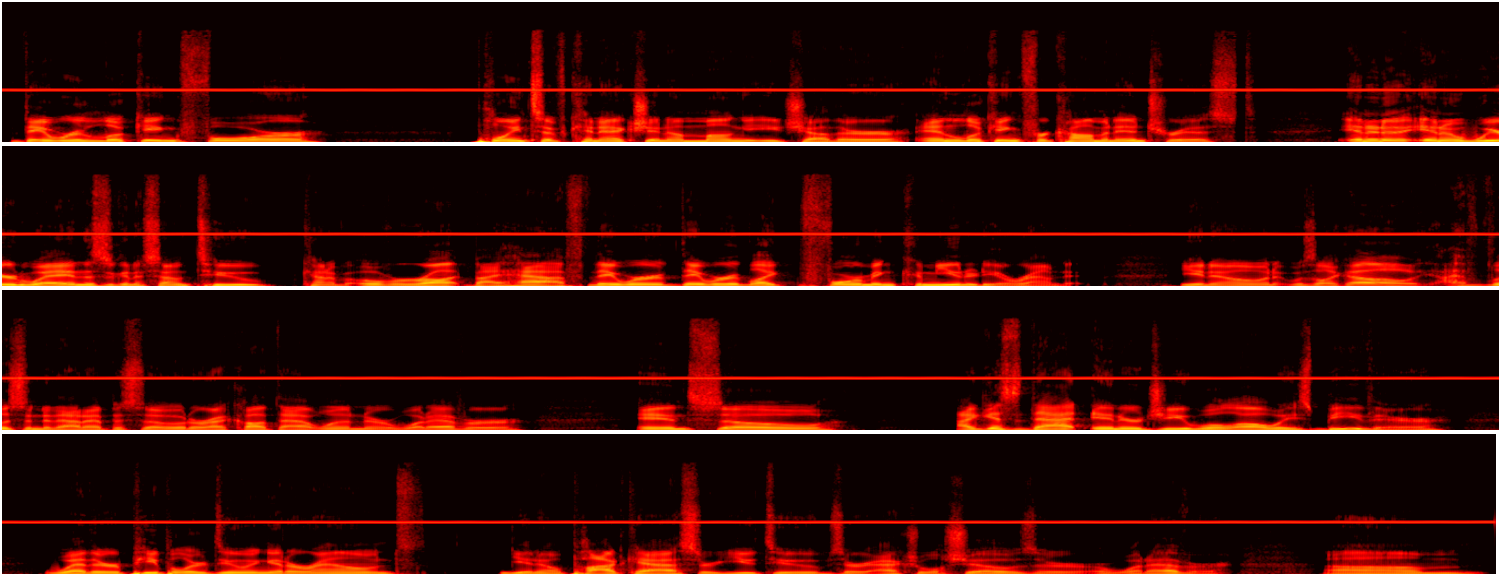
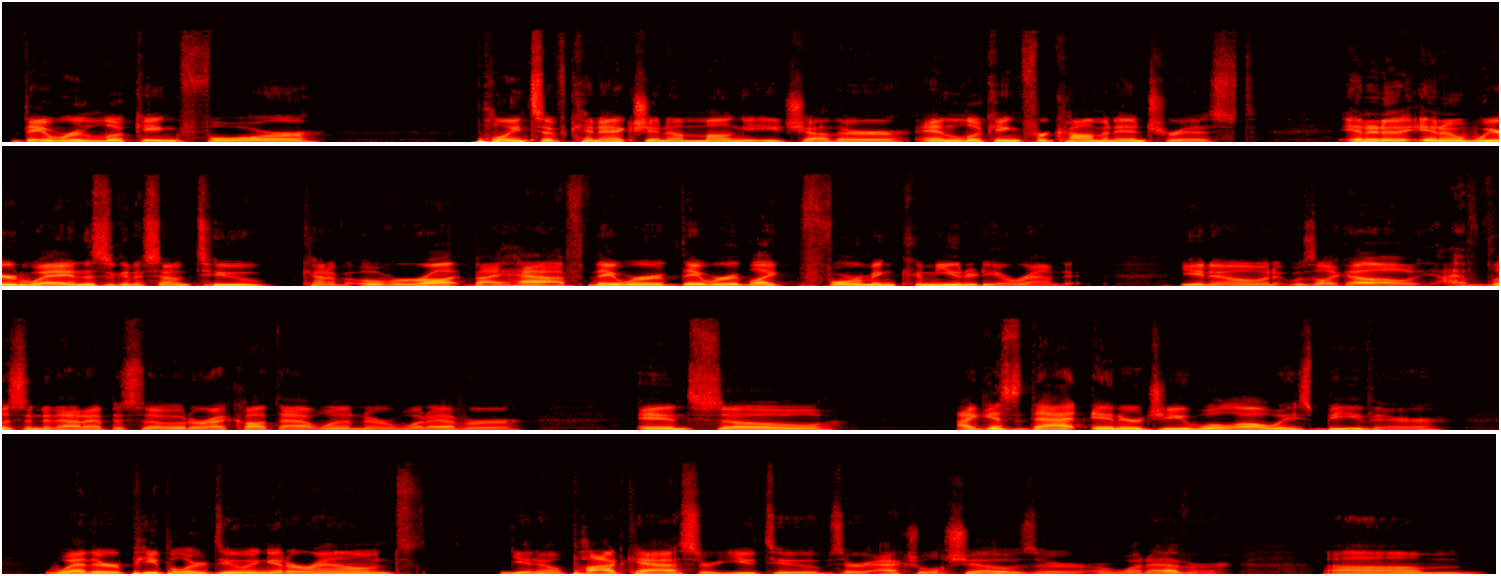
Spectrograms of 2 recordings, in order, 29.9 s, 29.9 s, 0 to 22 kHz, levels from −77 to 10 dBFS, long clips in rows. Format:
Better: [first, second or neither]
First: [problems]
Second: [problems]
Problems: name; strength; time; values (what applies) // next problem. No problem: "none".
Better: second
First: high-pitched whine; loud; throughout; 8 kHz, 9 dB below the speech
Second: none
